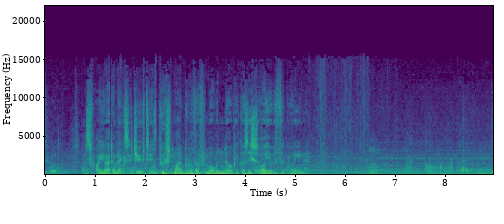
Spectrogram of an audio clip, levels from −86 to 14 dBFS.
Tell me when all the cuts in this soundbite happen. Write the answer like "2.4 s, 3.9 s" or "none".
none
